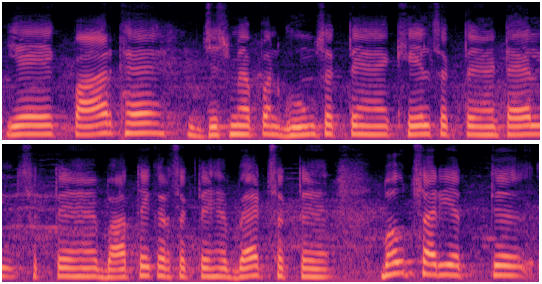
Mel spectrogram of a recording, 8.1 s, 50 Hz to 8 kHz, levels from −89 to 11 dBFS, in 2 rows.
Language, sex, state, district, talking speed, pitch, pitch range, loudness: Hindi, male, Rajasthan, Jaipur, 185 wpm, 185 Hz, 175-195 Hz, -15 LUFS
